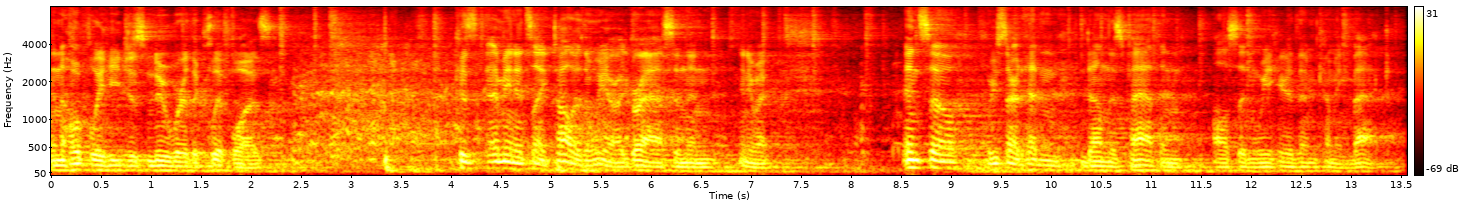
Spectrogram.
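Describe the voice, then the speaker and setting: Male stage storyteller, low voice, colloquial and wry, heard from a distance in an echoing hall. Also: normal speed. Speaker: performer telling a story on stage. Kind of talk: humorous live storytelling to an audience. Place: large hall, live stage show. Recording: echoey hall, distant, music behind.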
